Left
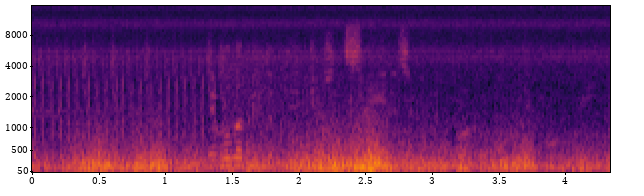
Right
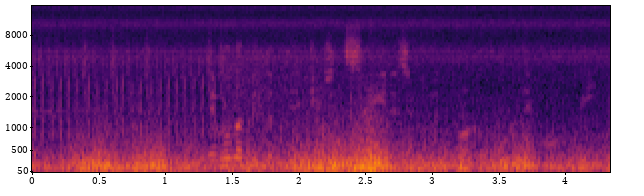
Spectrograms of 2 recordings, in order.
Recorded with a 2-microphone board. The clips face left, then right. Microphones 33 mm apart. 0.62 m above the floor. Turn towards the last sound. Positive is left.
turn(degrees=-25)  # may be behind; listen again after turning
